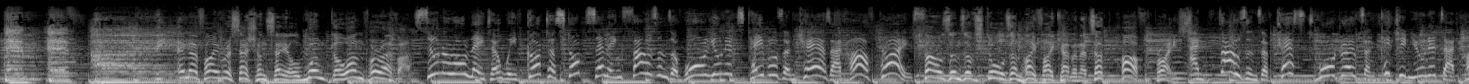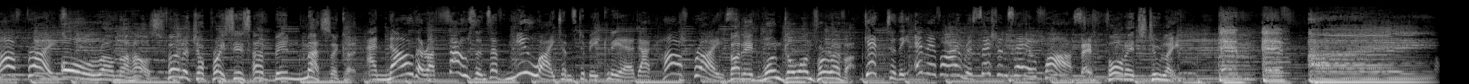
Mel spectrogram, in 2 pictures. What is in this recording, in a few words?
Radio Advert, Sale; Radio Hallam; MFI Sale Forever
